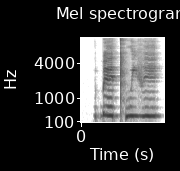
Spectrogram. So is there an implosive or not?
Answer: yes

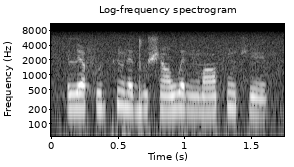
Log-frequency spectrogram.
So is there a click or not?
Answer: no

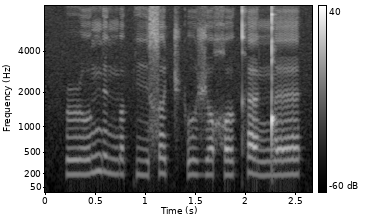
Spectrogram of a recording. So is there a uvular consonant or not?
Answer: yes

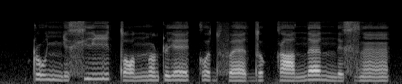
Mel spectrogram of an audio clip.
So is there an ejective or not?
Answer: no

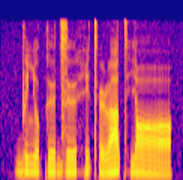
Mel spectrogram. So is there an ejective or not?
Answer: yes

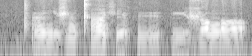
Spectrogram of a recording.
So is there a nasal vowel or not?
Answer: yes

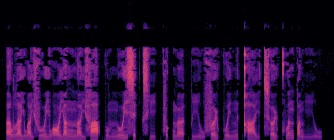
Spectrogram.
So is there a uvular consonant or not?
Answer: no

